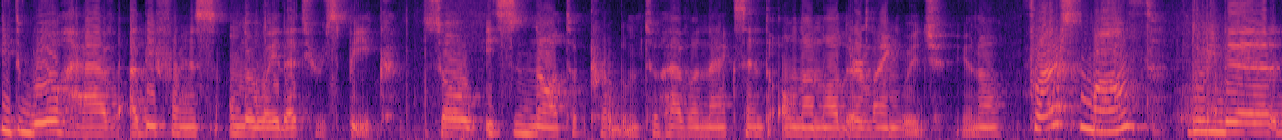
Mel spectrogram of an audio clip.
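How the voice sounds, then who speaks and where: A woman's voice: medium pitch, slight background noise, poor audio. A Brazilian woman in her thirties, speaking English as a second language with a heavy Brazilian Portuguese accent, thinking aloud in a rambling personal vlog at home. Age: 30s. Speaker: YouTuber.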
